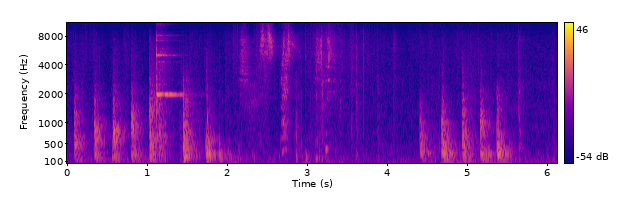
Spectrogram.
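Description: Repeated knocking on a door in two runs, the first over the opening two seconds and the second near the end, with a short high beep about a second in.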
